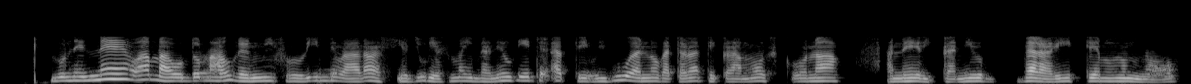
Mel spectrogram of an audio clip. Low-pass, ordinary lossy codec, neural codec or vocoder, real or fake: 3.6 kHz; none; codec, 44.1 kHz, 1.7 kbps, Pupu-Codec; fake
